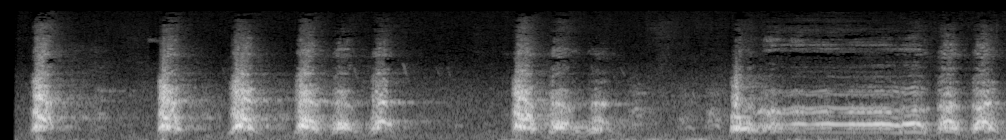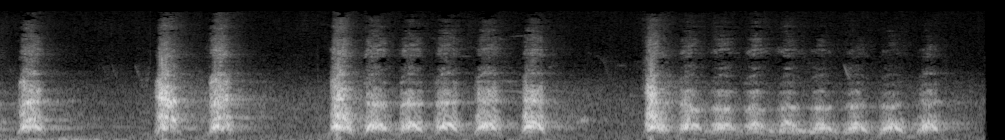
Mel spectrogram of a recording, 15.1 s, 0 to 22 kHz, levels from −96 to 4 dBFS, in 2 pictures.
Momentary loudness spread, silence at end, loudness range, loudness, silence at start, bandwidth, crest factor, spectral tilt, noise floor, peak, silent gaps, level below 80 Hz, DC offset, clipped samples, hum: 10 LU; 0.4 s; 4 LU; -18 LUFS; 0.25 s; 11.5 kHz; 18 dB; -5 dB/octave; -48 dBFS; 0 dBFS; none; -52 dBFS; under 0.1%; under 0.1%; none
